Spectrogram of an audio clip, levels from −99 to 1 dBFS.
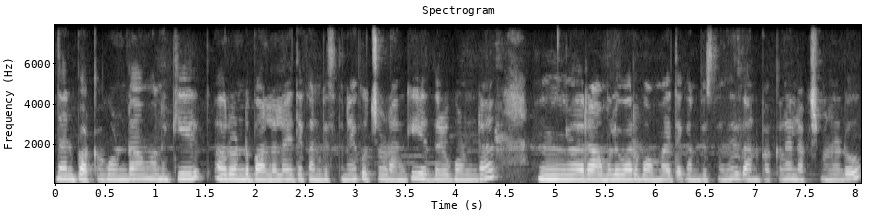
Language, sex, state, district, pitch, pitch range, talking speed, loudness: Telugu, female, Andhra Pradesh, Chittoor, 250 Hz, 240-265 Hz, 150 wpm, -17 LUFS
